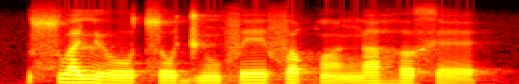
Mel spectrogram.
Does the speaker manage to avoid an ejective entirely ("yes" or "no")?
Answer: yes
